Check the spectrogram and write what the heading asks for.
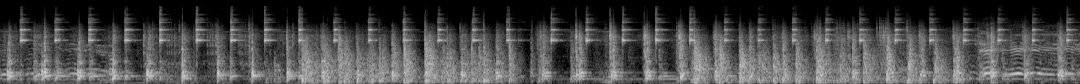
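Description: Fast, steady ritual percussion for a Mentawai bird dance: about four to five sharp strikes a second with a bright ringing edge, with a denser clatter of strikes and stamping in the middle. A chanting voice joins near the end.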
